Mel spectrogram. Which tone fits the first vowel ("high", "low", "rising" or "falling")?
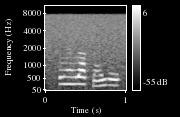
high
